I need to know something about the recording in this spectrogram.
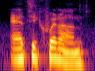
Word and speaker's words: anthraquinone: how we learn things anthraquinone an an quinon anthraquinone anti quinon there's only American pronunciation on it anti quinon okay I don't know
